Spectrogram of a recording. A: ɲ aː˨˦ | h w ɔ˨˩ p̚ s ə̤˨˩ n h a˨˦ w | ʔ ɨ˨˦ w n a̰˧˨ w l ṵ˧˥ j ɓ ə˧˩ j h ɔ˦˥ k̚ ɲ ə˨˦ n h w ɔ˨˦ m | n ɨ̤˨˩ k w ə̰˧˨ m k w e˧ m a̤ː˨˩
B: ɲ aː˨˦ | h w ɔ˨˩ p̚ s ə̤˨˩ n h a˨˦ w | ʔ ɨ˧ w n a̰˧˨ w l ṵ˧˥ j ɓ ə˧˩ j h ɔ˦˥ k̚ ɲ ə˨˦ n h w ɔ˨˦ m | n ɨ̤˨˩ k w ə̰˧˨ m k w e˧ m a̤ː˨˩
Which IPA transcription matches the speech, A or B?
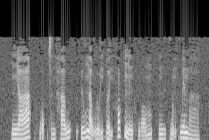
A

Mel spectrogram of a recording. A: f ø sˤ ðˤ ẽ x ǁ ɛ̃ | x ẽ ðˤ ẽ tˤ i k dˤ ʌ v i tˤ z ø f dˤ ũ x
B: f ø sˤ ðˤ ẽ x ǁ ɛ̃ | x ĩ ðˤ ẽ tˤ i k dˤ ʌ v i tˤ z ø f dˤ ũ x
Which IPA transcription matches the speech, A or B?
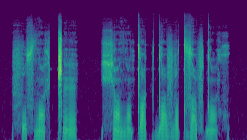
B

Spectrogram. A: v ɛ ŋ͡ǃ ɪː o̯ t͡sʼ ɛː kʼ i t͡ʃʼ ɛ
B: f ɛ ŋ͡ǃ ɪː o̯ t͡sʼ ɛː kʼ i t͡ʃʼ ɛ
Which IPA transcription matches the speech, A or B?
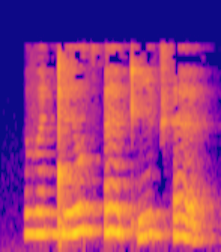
A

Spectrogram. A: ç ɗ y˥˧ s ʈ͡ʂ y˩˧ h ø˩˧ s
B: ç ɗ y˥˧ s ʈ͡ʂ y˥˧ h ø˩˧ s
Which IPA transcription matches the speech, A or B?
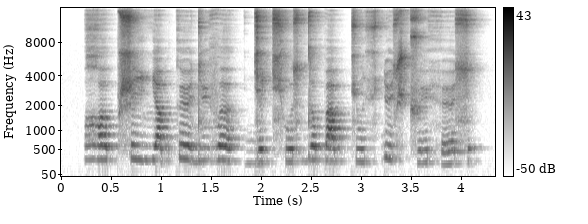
A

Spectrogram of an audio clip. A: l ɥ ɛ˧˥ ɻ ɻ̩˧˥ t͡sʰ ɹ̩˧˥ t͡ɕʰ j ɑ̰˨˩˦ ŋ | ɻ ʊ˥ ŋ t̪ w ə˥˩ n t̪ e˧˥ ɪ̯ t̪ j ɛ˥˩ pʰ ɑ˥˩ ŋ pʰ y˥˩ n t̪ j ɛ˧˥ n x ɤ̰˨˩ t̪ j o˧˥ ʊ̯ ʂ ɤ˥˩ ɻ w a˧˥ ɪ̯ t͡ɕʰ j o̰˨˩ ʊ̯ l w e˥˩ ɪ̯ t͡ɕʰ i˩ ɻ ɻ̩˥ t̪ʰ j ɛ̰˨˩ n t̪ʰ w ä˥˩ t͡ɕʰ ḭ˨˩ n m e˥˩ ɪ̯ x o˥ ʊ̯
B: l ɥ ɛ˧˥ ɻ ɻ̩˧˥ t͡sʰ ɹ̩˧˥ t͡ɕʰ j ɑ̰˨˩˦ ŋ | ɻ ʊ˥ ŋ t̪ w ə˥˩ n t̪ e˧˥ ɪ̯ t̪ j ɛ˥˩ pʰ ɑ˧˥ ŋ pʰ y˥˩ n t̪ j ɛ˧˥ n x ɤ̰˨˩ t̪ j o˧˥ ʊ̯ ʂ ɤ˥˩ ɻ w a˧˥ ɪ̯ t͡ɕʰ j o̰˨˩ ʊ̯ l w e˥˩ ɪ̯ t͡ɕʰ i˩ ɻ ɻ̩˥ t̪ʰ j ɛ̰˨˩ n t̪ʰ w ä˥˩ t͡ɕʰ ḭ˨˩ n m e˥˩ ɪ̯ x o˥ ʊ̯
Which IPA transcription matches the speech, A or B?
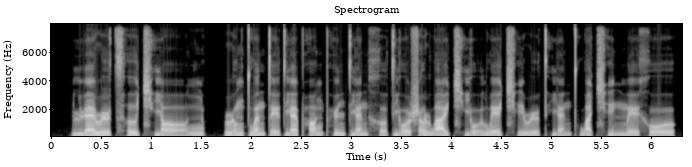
B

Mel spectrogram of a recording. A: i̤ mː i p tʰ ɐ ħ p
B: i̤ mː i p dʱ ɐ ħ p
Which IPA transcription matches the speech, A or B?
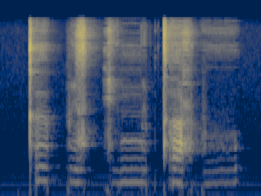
A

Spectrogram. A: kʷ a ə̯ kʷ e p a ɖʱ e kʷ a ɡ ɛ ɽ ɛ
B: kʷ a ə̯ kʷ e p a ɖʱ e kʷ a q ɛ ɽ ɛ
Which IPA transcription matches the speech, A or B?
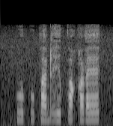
B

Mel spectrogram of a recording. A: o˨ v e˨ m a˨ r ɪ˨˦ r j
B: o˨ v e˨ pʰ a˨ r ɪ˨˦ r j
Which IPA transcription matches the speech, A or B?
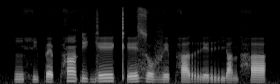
B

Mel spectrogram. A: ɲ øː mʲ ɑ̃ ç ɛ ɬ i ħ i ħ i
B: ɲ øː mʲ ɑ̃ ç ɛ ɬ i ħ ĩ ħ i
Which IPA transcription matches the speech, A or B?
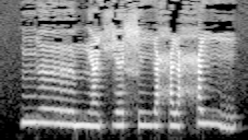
A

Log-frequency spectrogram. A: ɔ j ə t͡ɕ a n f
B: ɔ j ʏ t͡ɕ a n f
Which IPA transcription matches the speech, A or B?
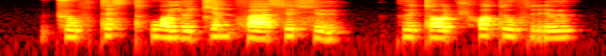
B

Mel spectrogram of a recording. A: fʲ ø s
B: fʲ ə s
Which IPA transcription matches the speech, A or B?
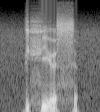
B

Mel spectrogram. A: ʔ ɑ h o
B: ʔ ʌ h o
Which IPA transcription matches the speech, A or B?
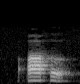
A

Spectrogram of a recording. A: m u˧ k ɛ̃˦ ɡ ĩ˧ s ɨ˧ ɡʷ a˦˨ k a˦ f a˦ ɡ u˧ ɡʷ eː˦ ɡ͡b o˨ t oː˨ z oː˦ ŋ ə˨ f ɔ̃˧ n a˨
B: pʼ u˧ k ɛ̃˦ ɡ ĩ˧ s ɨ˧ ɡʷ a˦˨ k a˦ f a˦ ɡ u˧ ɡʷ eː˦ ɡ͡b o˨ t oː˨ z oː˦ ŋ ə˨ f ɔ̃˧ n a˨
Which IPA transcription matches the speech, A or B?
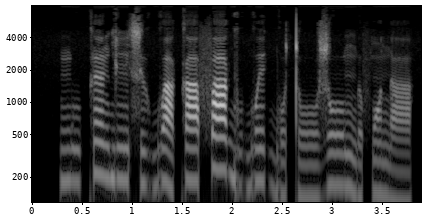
A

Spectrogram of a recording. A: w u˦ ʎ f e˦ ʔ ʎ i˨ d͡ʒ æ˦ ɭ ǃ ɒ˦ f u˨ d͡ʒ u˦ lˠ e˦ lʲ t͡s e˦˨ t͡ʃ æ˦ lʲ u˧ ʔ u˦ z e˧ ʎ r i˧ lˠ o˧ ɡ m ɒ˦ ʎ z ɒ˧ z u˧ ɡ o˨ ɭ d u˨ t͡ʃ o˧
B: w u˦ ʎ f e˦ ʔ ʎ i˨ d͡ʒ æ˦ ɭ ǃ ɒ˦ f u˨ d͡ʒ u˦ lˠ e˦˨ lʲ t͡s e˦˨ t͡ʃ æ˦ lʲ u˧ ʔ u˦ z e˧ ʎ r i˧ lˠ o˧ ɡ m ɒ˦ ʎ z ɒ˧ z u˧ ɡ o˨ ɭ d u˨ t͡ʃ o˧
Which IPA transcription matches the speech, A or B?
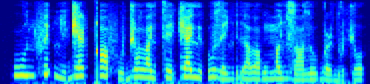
B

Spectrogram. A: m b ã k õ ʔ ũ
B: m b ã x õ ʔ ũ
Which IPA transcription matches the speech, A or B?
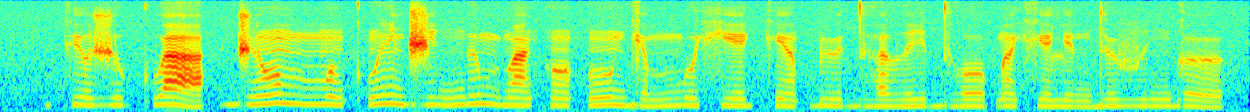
A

